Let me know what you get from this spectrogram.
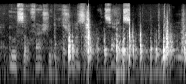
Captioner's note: boards clattering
